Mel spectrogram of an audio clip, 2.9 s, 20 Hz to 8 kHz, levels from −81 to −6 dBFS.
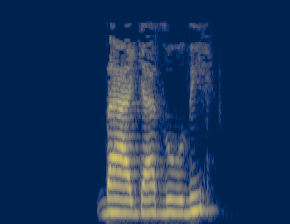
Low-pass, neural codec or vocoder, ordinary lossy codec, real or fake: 7.2 kHz; none; MP3, 24 kbps; real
